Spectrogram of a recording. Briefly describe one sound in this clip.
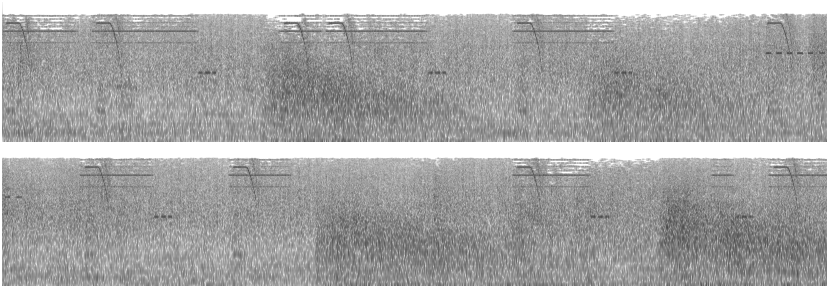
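Short electronic beeps chirp now and then.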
